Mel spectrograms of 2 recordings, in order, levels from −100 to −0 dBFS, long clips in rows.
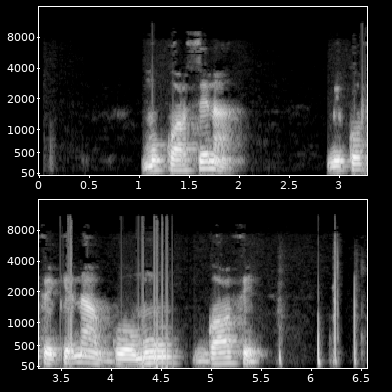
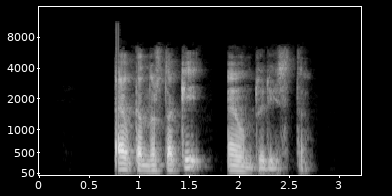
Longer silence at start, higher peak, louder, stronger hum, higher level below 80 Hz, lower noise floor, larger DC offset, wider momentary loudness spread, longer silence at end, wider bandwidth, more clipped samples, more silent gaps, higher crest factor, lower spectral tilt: first, 1.05 s vs 0.8 s; about the same, 0 dBFS vs -2 dBFS; first, -13 LUFS vs -21 LUFS; neither; first, -46 dBFS vs -60 dBFS; second, -82 dBFS vs under -90 dBFS; neither; about the same, 16 LU vs 16 LU; second, 0.3 s vs 0.55 s; second, 9.4 kHz vs 10.5 kHz; neither; neither; second, 14 dB vs 22 dB; first, -8.5 dB/octave vs -6.5 dB/octave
